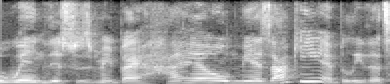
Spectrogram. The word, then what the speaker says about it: Hayao Miyazaki: This was made by Hayao Miyazaki, I believe that's how you say his name, and it was released in 1984.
